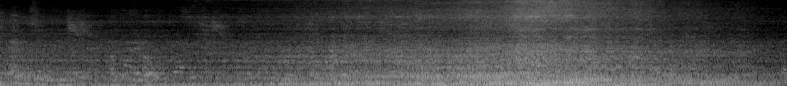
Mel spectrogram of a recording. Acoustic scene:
residential area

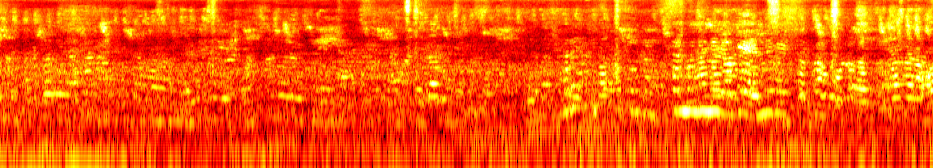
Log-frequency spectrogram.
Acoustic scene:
park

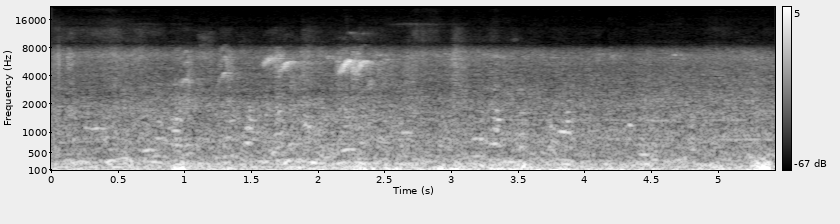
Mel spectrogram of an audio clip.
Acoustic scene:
residential area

